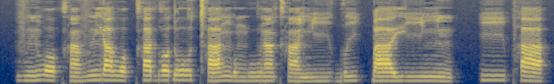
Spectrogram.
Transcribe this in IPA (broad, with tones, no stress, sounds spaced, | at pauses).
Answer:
v ĩ˨˦ β ɔ˨ kʰ ã˨ v ĩ˦ j a˦ β ɔ˨ kʰ a˦ ɡ ɔ˦ ɗ oː˦ tʰ a˨˦ ŋ o˨ m uː˨ ɾ ã˨˦ kʰ ã˨ ɲ iː˨ ɡʷ iː˦ k͡p aː˦ j iː˦ ɲ ĩ˦˨ | iː˦ pʰ a˦˨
